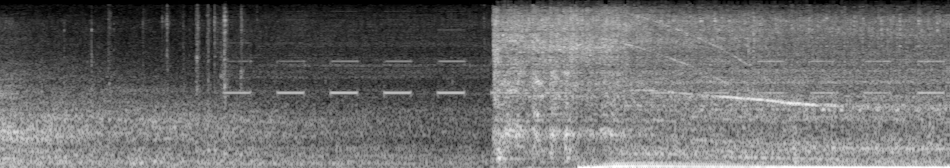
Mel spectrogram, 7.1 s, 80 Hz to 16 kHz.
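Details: 2005 Chrysler Crossfire after replacing suspected bad crankshaft position sensor that caused stalling; quiet hiss and a few short beeps, then catches at once and settles to a smooth, even idle, a healthy start.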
